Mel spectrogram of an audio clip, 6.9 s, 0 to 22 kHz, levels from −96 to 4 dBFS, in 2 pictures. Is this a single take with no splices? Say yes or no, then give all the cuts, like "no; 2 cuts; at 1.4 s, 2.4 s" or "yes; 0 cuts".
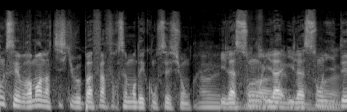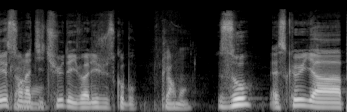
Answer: yes; 0 cuts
